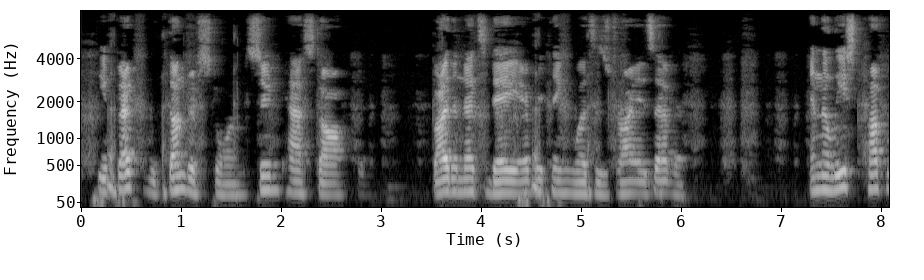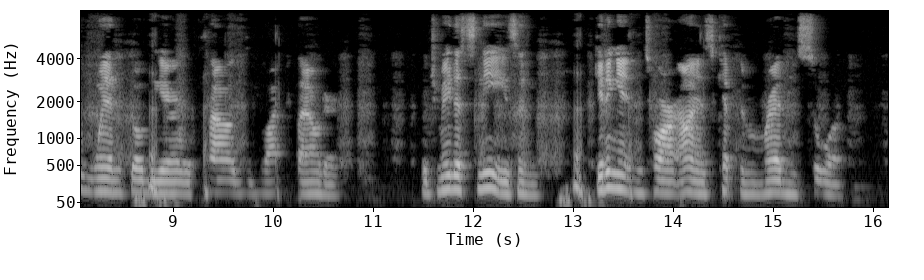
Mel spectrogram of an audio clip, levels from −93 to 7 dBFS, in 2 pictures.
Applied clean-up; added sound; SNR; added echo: none; Breathing; 18 dB; none.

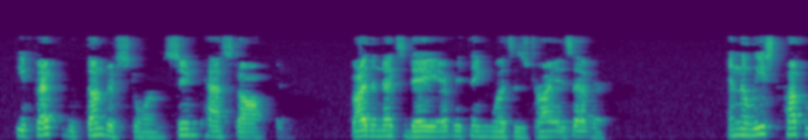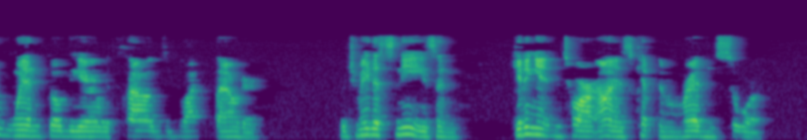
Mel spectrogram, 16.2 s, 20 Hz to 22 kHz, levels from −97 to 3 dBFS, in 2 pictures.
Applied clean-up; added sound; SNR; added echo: none; none; none; none.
